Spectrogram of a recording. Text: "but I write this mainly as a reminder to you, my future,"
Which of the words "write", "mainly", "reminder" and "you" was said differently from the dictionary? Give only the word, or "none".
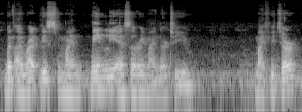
none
